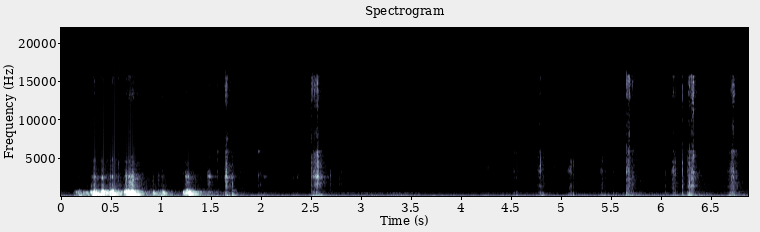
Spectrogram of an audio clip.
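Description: A small metal carving tool scrapes and carves a solid, cream-colored bar of very dry soap held upright in one hand, so crumbly shavings pile up below. Dense, crunchy scraping bursts fill the first second or so, then give way to sparse, light crackles and brief ticks over a faint low hum.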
